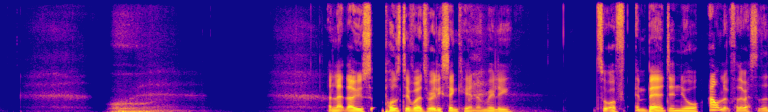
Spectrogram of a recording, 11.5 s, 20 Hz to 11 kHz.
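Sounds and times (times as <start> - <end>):
deep breaths during a calm affirmation exercise: 0.2 - 3.3, 4.0 - 5.0, 7.1 - 8.4
speech: 4.9 - 7.8, 9.0 - 11.5.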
